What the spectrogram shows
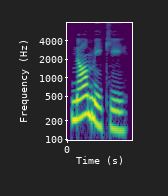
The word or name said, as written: nomiki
